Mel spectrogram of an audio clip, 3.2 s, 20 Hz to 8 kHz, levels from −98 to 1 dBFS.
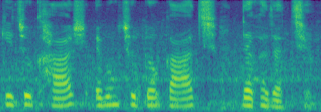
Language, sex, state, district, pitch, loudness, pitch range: Bengali, female, Tripura, West Tripura, 205 Hz, -17 LUFS, 190-225 Hz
